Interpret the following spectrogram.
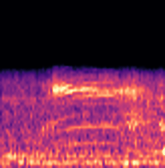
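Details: Ginger kitten crying, giving a single thin, high, drawn-out meow that slowly falls in pitch, followed by a sudden louder sound at the very end.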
